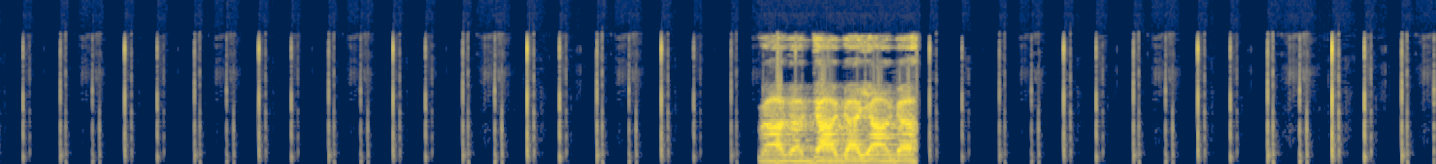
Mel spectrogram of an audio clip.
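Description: Footsteps tap quickly and steadily on a hard surface.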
